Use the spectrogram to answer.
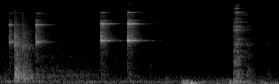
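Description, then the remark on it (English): A heavy-duty, round, shallow coffee-slurping spoon strikes a glass about five times in an uneven rhythm, each bright clink leaving a short, high ringing tone before fading into quiet. “I'm going to clink them into the mic here. Yeah. You can kind of... Here's what one sounds like on a glass.”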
